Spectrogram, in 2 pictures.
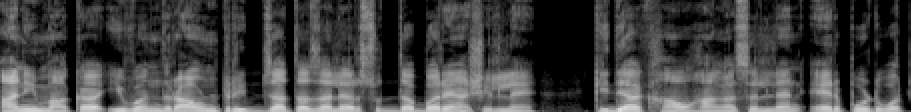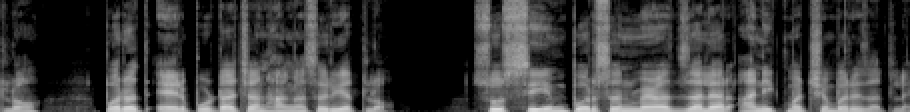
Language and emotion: Goan Konkani, neutral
